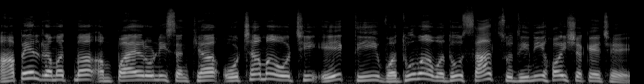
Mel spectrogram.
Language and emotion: Gujarati, neutral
